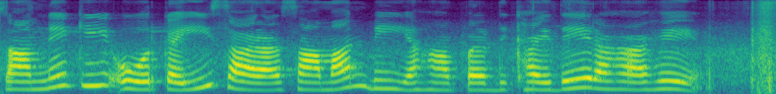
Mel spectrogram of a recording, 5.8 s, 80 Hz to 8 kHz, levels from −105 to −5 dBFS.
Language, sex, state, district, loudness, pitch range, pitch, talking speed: Hindi, female, Madhya Pradesh, Dhar, -15 LUFS, 225-260 Hz, 240 Hz, 135 wpm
